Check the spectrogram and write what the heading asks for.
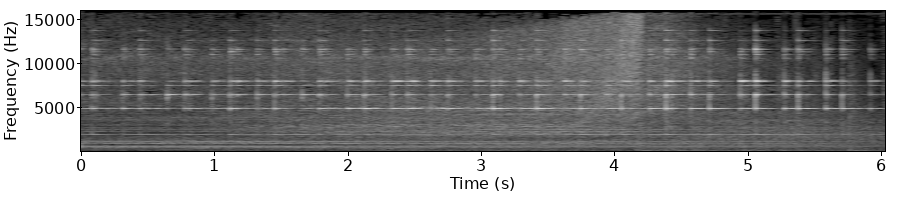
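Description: Background music: a sustained droning chord of several steady held tones, with a rapid high metallic ticking above it and a low rumble beneath. The drone cuts off shortly before the end.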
